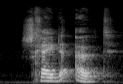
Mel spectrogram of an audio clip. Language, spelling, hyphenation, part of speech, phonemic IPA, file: Dutch, scheidde uit, scheid‧de uit, verb, /ˌsxɛi̯.də ˈœy̯t/, Nl-scheidde uit.ogg
- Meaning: inflection of uitscheiden: 1. singular past indicative 2. singular past subjunctive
